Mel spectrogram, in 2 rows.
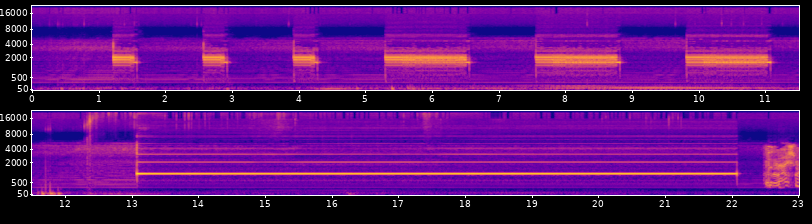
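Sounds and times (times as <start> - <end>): steady alarm tone: 1.2 - 1.7, 2.6 - 3.0, 3.9 - 4.4, 5.3 - 6.8, 7.5 - 11.2, 13.1 - 22.2.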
